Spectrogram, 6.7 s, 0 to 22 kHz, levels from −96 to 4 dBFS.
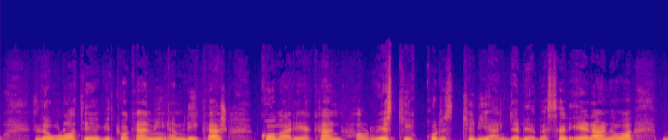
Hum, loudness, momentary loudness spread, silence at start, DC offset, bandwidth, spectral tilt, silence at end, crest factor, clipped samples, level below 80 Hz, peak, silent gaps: none; -29 LUFS; 8 LU; 0.05 s; under 0.1%; 14.5 kHz; -6 dB/octave; 0 s; 20 dB; under 0.1%; -62 dBFS; -10 dBFS; none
